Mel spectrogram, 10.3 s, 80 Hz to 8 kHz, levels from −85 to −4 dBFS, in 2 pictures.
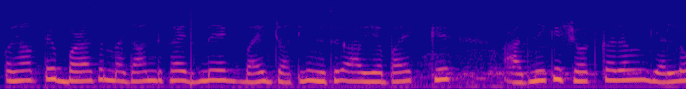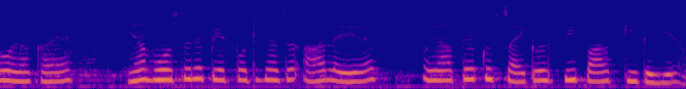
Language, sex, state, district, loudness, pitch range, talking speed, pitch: Hindi, female, Uttar Pradesh, Budaun, -40 LUFS, 270-305 Hz, 285 wpm, 285 Hz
